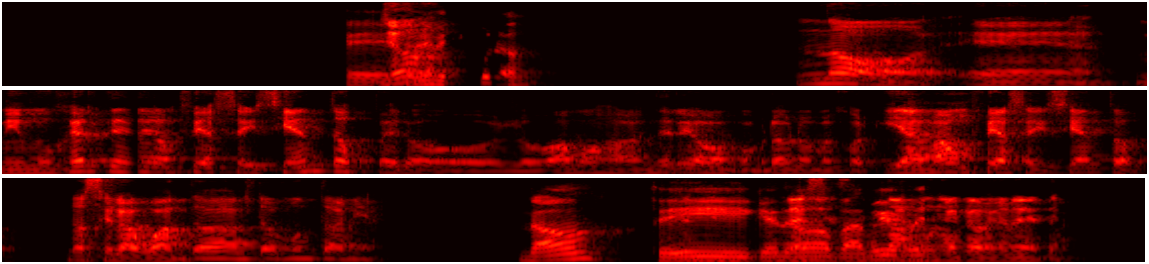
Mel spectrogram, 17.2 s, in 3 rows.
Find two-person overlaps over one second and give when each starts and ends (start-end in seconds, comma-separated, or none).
14.8-16.1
